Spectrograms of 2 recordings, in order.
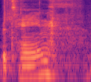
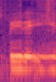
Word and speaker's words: betaine: this is called betaine spelled if i was pronouncing it they call it betaine betaine but it's actually the the correct pronunciation is beta-e and i don't really know that what the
